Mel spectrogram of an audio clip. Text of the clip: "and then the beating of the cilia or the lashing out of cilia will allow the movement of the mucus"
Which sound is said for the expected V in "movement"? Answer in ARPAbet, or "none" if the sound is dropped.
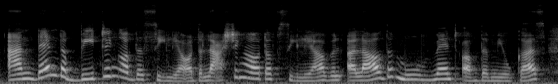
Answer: V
